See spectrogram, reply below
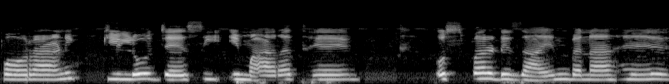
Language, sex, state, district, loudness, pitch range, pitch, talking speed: Hindi, female, Goa, North and South Goa, -15 LUFS, 225-245 Hz, 230 Hz, 80 wpm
